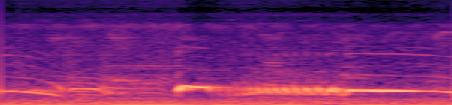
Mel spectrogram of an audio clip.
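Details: Local caged Barbary dove, the survivor of a pair kept at a home, cooing in the kugeru style as a lure to set other doves calling: after a faint opening, a sharp note, a rolling pulsed burr, then a long, smooth, slowly falling coo.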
